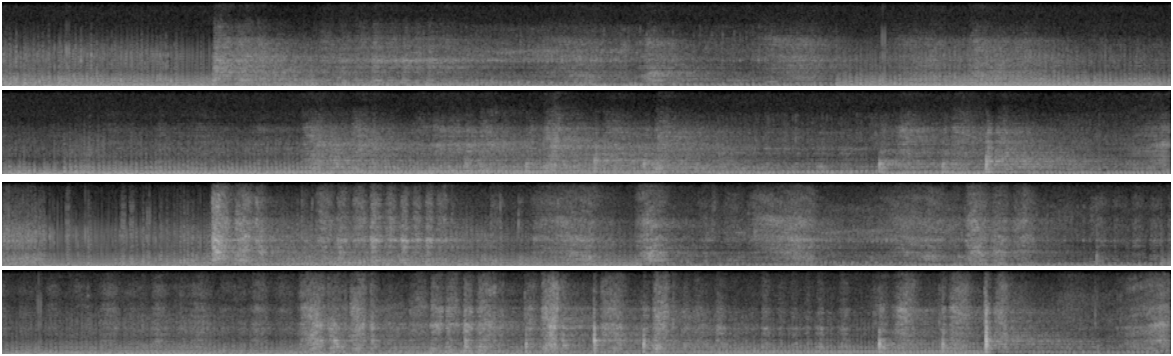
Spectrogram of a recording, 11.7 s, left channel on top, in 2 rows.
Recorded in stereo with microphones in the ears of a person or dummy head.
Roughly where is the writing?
Right.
